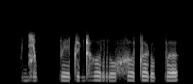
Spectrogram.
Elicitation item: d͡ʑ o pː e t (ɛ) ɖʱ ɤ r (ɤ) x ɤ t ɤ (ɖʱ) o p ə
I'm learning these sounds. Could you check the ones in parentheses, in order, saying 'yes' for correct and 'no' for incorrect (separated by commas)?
no, no, no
